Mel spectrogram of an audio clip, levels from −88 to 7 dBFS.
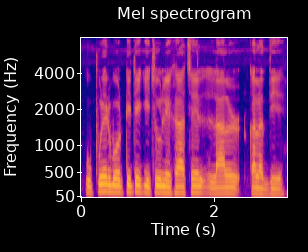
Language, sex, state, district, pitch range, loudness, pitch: Bengali, male, West Bengal, Alipurduar, 105-125 Hz, -15 LUFS, 115 Hz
